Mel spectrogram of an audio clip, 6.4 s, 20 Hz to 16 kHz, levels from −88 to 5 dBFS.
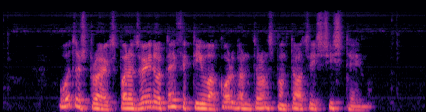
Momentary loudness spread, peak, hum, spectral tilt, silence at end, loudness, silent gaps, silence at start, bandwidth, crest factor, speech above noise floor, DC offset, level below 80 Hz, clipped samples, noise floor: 8 LU; -8 dBFS; none; -7 dB/octave; 0.85 s; -23 LUFS; none; 0.9 s; 10.5 kHz; 16 dB; 43 dB; under 0.1%; -62 dBFS; under 0.1%; -66 dBFS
